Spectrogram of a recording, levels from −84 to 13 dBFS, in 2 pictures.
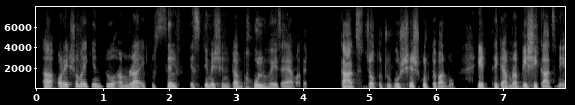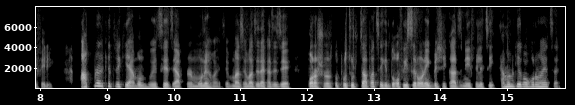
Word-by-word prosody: আ - - +7 0.2
অনেক 185 +1 +3
সময় 215 0 +3
কিন্তু 205 0 -2 0.2
আমরা 145 +4 +2
একটু - - -18 0.2
self 170 +1 +3 0.2
estimation 150 -1 -3
টা 150 - +2 0.2
ভুল 165 0 +3
হয়ে 95 -2 -3
যায় 90 -1 -2
আমাদের। - - -12 0.5
কাজ 110 +2 +5 0.2
যতটুকু 115 +3 -3 0.2
শেষ 180 0 +3
করতে 140 - 0
পারব - - -1 0.5
এর 125 - +3
থেকে 135 -1 -1
আমরা 120 -1 0
বেশি 110 +6 +2
কাজ - - +3
নিয়ে - - -7
ফেলি। - - -9 0.5
আপনার 255 -2 0
ক্ষেত্রে 210 -4 -3
কি 180 - +3
এমন 135 +1 -1
হয়েছে 120 -1 -2
যে, - - -6
আপনার 105 -1 -7
মনে 120 +1 +3
হয় 85 -3 -11
যে, - - -10
মাঝে, 95 +1 0
মাঝে 95 0 +1
দেখা 95 +1 -1
যায় 95 -1 -4
যে, 100 - +5 0.3
পড়াশোনার 115 +2 +4
তো - - -1
প্রচুর 145 +3 +3
চাপ 170 0 +5
আছে 185 - -9
কিন্তু 125 - 0
অফিসের 160 +5 +3
অনেক 130 +5 +5
বেশি 145 +1 -3
কাজ 115 -2 +5
নিয়ে 115 -2 -1
ফেলেছি, 105 +4 -3 0.2
এমন 195 +4 +4
কি 200 - +5
কখনো 185 +1 0
হয়েছে? 185 0 -2
135 Hz, 210 wpm, -24 LUFS, 110-175 Hz, 0.5 s, আ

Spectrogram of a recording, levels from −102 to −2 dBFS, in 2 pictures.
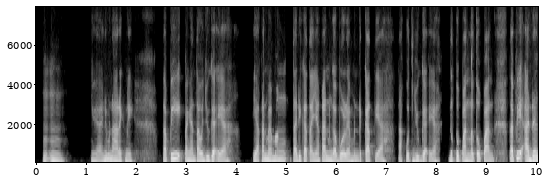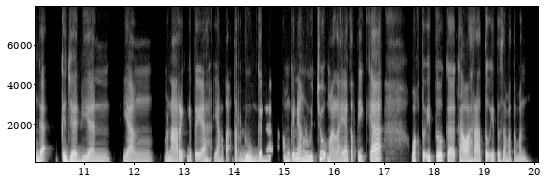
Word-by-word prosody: Mhm. 185 -1 -1 0.6
Iya 180 -1 -4
ini 195 - +1
menarik 195 -3 +1
nih, 175 -2 -3 0.6
tapi 190 +7 +1 0.2
pengen 195 -2 +1
tahu 185 0 +3
juga 195 +1 +3
ya. 160 - -1 0.6
Iya 180 - 0
kan 215 - +2
memang 195 +2 +2 0.2
tadi 185 +1 +1
katanya 180 0 0
kan 210 0 +2
enggak 175 -3 +1
boleh 175 0 +2
mendekat 180 +1 -2
ya, 155 - -2 0.3
takut 180 -3 -4
juga 180 +1 +1
ya, 165 - -3 0.3
letupan-letupan. 180 -2 +1 0.4
Tapi 230 +4 +3
ada 205 0 +5
enggak 195 -4 +3 0.3
kejadian 180 -3 +3 0.5
yang 170 -2 -1 0.6
menarik 195 +1 +1
gitu 175 -1 -3
ya, 180 - +1 0.2
yang 150 -2 -3
tak - - -6
terduga 180 +3 +3 0.4
atau - - -8
mungkin 230 +7 +2
yang 220 - +2
lucu 195 +7 +2 0.2
malah 175 0 -1
ya, 210 - +3
ketika 220 -2 -1 0.8
waktu - - 0
itu, 190 +4 0 0.2
ke 190 - +2 0.2
Kawah 170 -1 +3
Ratu 170 +1 +1
itu 170 +2 -2
sama 165 -2 -2
temen? 150 -3 -6
180 Hz, 150 wpm, -24 LUFS, 175-195 Hz, 0.8 s, ada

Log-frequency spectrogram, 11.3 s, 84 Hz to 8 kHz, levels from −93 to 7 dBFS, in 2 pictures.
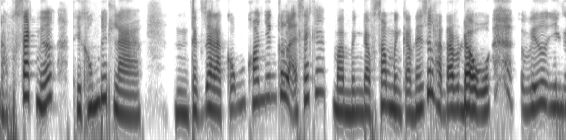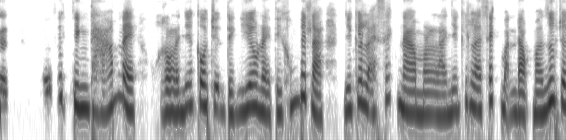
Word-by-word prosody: đọc 195 - -5
sách 350 -2 +5
nữa 275 +3 +4 0.2
thì 225 - 0
không 245 +3 +4
biết 325 -4 +1
là, 190 -4 +2 0.3
ừm, 205 -1 0
thực 215 +1 -2
ra 240 +4 +3
là 215 - +3
cũng 230 +7 -8
có 285 - +1
những 335 +3 -5
cái 365 0 +2
loại 320 - +2
sách 320 +1 0
á 400 - -2
mà 215 -3 +3
mình 205 0 +1
đọc 210 -2 0
xong 265 -2 +2
mình 225 - +3
cảm 205 0 -2
thấy 225 - +3
rất 380 +9 +2
là - - 0
đau 230 +1 +4
đầu, 220 -3 +7 0.4
ví 235 +2 +2
dụ 275 - +1
như 245 -1 -1
là 210 - -2 0.4
tiểu 205 - -6
thuyết 335 - -7
trinh 240 -3 +3
thám 225 +7 -5
này, 225 -8 +3 0.2
hoặc 205 +2 -3
là 200 - 0
những 240 +6 -2
câu 265 - +1
chuyện 235 -3 -6
tình 200 +1 -5
yêu 245 +1 +2
này. 210 -3 0
Thì 205 - -4
không 260 +7 -5
biết 345 -5 0
là 195 -4 +1 0.2
những 225 +1 -3
cái 290 - 0
loại 215 -4 -3
sách 320 -2 -11
nào 215 -5 +1
mà 195 0 -3
là 185 -1 -5
những 210 +3 -4
cái 275 - -10
loại 230 -3 -1
sách 300 +7 -4
bạn 210 -3 -5
đọc 195 -1 0
mà 195 +1 0
giúp 300 +5 +3
cho 265 - +3
230 Hz, 350 wpm, -21 LUFS, 205-265 Hz, 0.4 s, đầu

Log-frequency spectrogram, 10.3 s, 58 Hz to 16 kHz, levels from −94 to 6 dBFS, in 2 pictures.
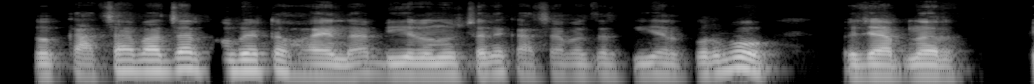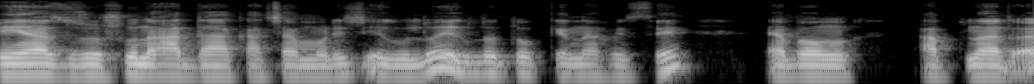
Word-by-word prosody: তো 115 - -4 0.2
কাঁচা 110 +6 -1
বাজার 150 +3 +4
খুব 145 -1 -5
একটা 145 0 -1
হয় 115 -1 +3
না। - - -1
বিয়ের 115 0 +1
অনুষ্ঠানে 115 +2 0
কাঁচা 115 0 -10
বাজার 110 +1 -8
কি 110 - -10
আর 110 - -5
করবো? 135 +8 +2 0.5
ওই 105 - 0
যে 110 - +6
আপনার 105 0 +3 0.4
পেঁয়াজ, 115 -1 +7 0.2
রসুন, 110 +1 +2 0.2
আদা, 105 0 0
কাঁচা 105 0 -4
মরিচ 105 +2 -3
এগুলো, 105 -1 0
এগুলো 125 0 -1
তো - - -1
কেনা 110 -1 -4
হইছে 105 +7 -8 0.6
এবং 105 +1 +3 0.6
আপনার 105 +1 +1
110 Hz, 170 wpm, -25 LUFS, 105-115 Hz, 0.6 s, পেঁয়াজ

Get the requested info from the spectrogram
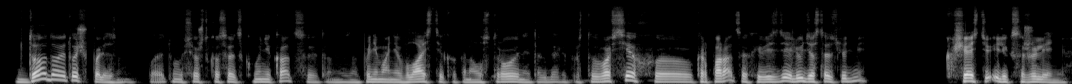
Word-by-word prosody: Да 115 - +4
да, 220 -2 +2
это 190 -1 +2
очень 185 - 0
полезно, 100 -2 -4
поэтому 115 +1 -8
всё, 100 - -4
что 100 - -12
касается 115 -2 -4
коммуникации, 120 -1 -4
там, 105 0 -12
не 105 - -9
знаю, 100 -1 -8
понимания 115 -1 -2
власти, 115 +1 +1
как 100 0 -15
она 105 -1 -5
устроена 120 +3 -1
и - - -8
так 110 +1 -10
далее, 110 -1 -11
просто 110 +4 -8
во 140 +3 +5
всех, 195 +6 +1
э, 120 -2 +1
корпорациях 130 -4 +1
и - - +2
везде 120 +6 +2
люди 140 -1 +4
остаются 130 -3 0
людьми, 160 +3 -5 0.8
к - - -9
счастью 150 0 +5
или 125 -4 +3
к 105 - -10
сожалению. 110 -6 -1
120 Hz, 200 wpm, -22 LUFS, 105-130 Hz, 0.8 s, во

